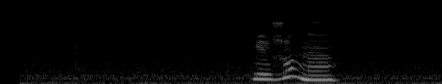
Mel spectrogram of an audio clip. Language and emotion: Russian, neutral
